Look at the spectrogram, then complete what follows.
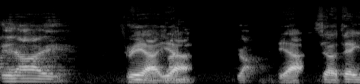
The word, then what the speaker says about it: Sriya: It's great to connect with you, founder, CEO, and inventor of, pronounce it for me, Yeah, Sriya AI Sriya.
